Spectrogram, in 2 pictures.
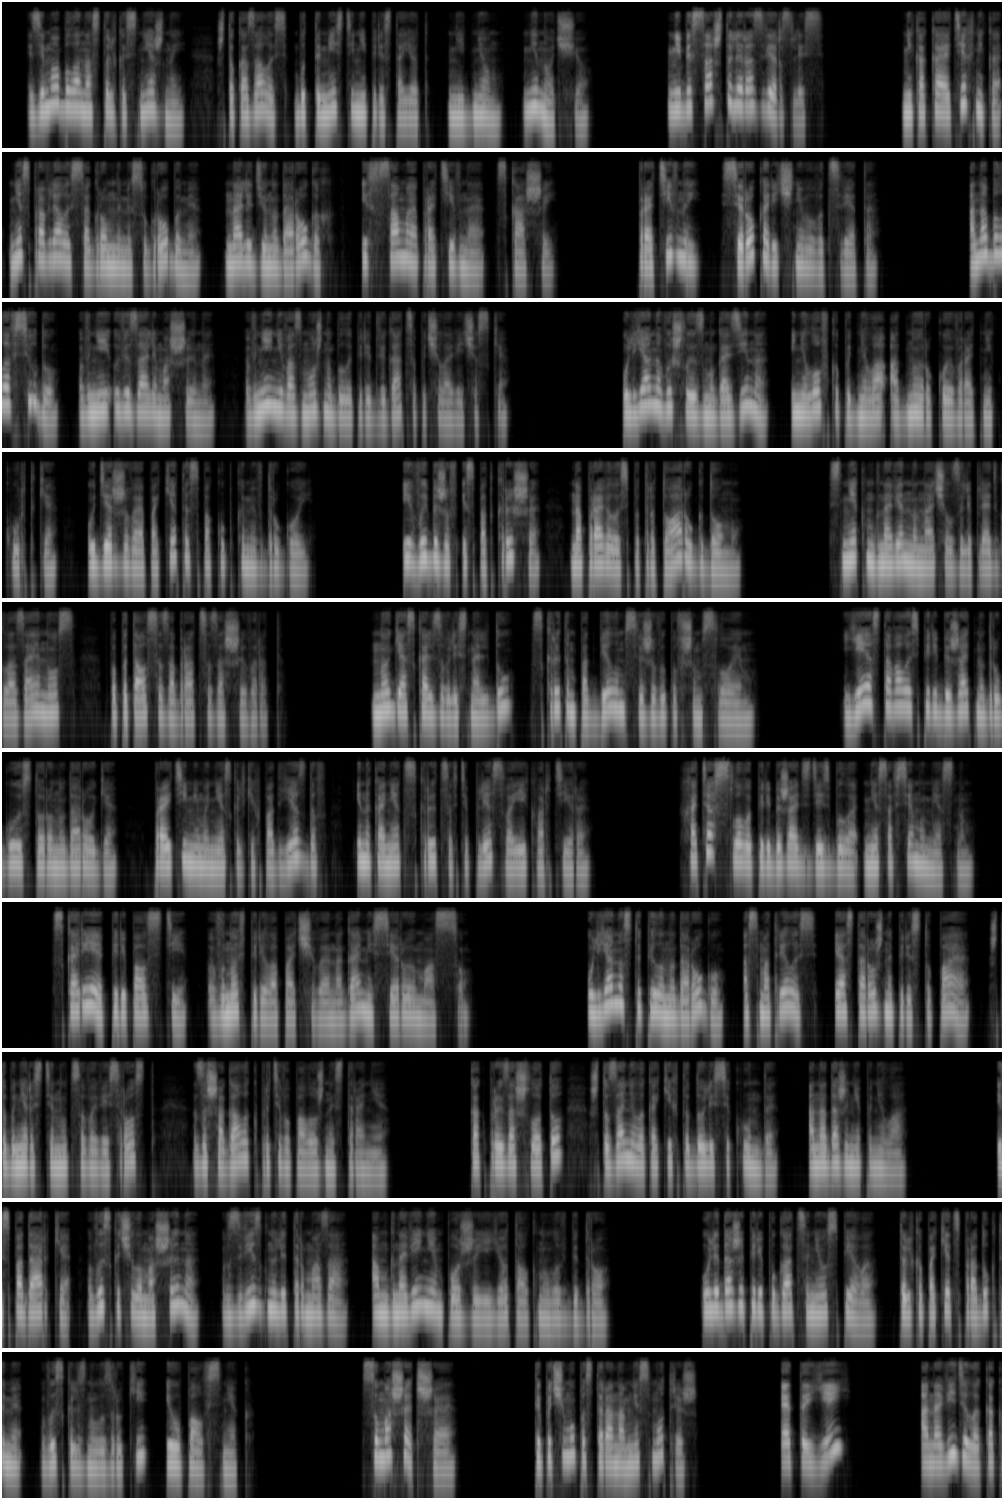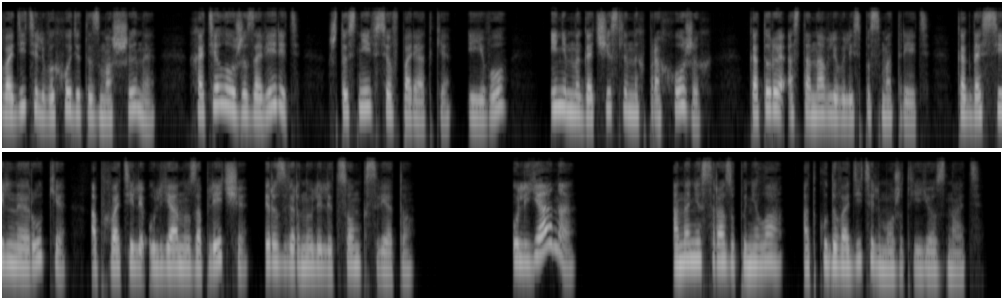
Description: Aудиокнига Непристойное предложение Автор Полина Рей Читает аудиокнигу Авточтец ЛитРес.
